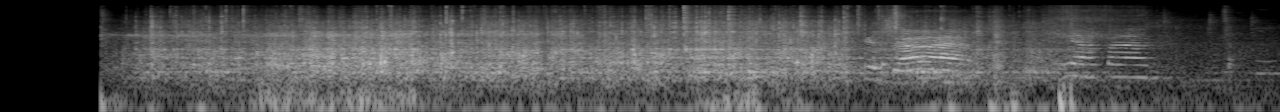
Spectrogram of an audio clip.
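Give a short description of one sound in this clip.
Plastic tricycle wheels rumble and scrape on concrete.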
